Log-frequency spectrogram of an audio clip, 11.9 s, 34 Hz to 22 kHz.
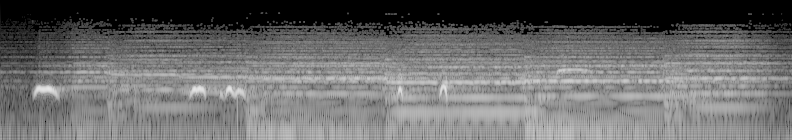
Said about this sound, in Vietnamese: có cái con cú mèo ở đâu, nó bay đến, nó đậu ngay cánh cửa trong nhà, nó kêu thất thanh 7 tiếng.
